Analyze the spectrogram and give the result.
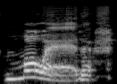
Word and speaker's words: moed: moed. It's spelled M-O-E-D, moed, which literally translates and means appointed time or divine appointments.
